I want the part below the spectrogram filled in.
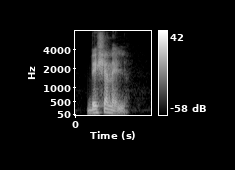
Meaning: béchamel sauce; ellipsis of sauce béchamel
- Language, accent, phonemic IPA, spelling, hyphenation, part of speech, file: French, France, /be.ʃa.mɛl/, béchamel, bé‧cha‧mel, noun, LL-Q150 (fra)-béchamel.wav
